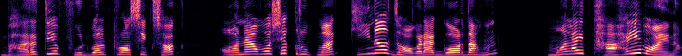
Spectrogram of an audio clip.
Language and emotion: Nepali, disgusted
